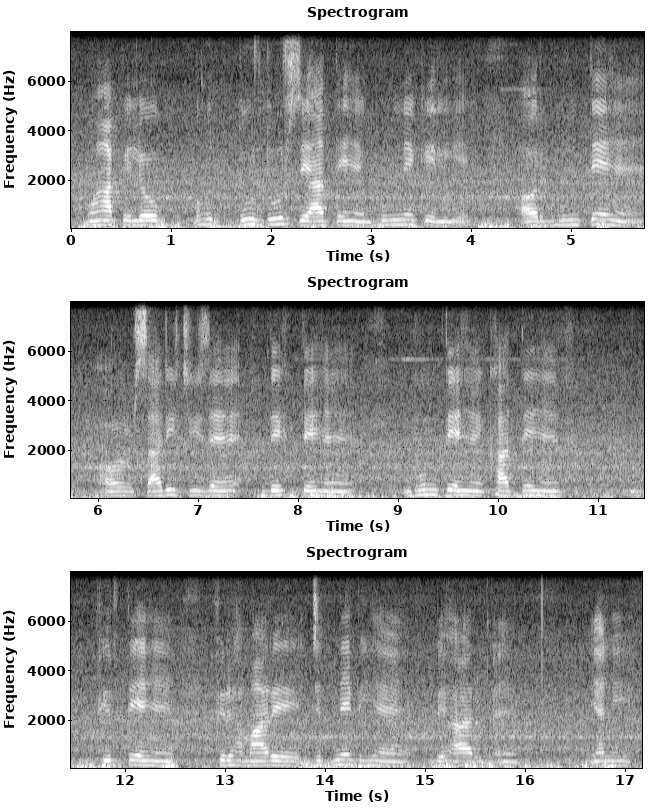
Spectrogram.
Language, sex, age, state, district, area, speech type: Urdu, female, 60+, Bihar, Supaul, rural, spontaneous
